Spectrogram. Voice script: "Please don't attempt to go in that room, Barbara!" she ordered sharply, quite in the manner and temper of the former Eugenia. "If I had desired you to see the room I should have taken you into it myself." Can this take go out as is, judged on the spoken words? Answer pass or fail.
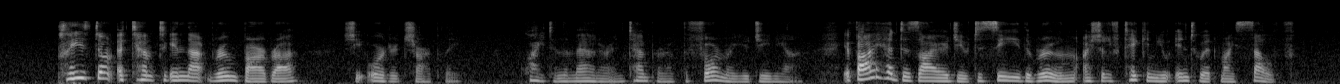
fail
